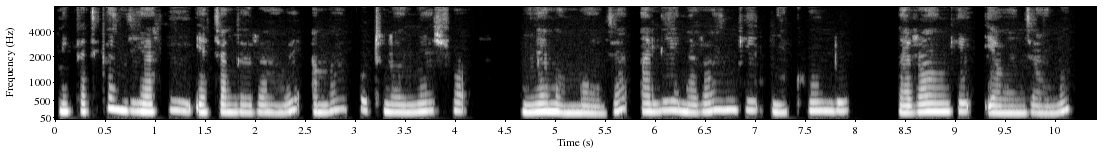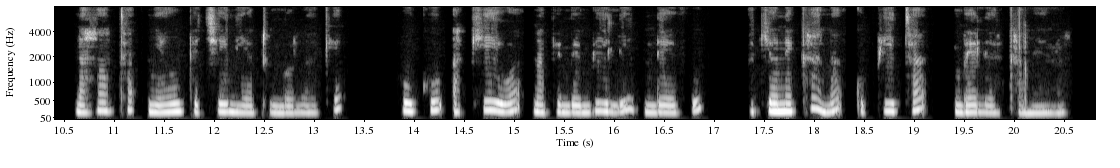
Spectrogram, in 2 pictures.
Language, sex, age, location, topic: Swahili, female, 25-35, Nairobi, government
